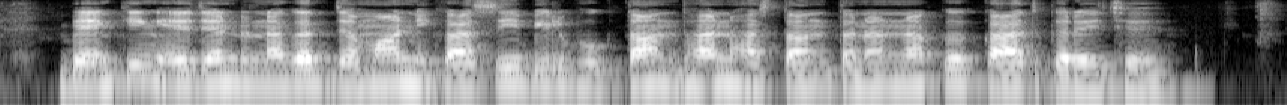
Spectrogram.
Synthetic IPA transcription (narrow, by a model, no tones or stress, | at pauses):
bɛ̃ːŋkɪ̃ŋɡeːd͡ʒẽɳʈnəɡəd̪̚d͡ʒəmanɪkaːsibɪlbʱʊɡt̪aːnd̪ʱənɦəst̪ãːnt̪ənənəkːaːd͡ʒkəɾɛt͡ʃʰe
